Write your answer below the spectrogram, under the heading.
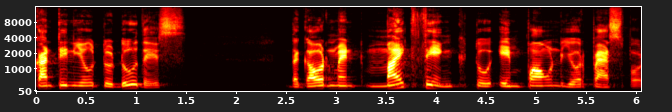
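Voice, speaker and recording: Over a silent background in a very clean recording, a man speaks very slowly at a medium pitch with ordinary pitch variation. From India. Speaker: visiting pastor. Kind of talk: sermon. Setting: church.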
